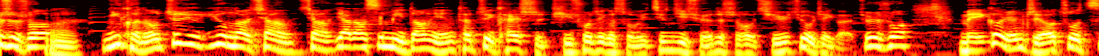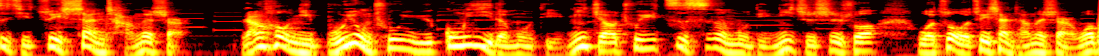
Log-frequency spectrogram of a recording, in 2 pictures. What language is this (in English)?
Chinese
